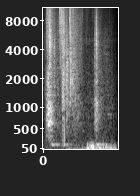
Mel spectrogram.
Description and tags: Hombre callendo al asfalto
hit, Wather, asfalto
